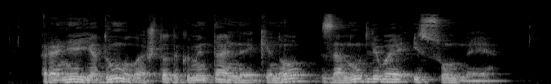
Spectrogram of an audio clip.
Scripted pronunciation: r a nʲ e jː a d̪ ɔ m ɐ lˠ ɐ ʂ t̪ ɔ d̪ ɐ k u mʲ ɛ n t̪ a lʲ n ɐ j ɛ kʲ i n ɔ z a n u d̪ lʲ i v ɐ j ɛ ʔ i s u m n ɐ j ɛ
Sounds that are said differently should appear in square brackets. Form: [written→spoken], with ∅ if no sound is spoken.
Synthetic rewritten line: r a nʲ e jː a d̪ [ɔ→u] m ɐ lˠ ɐ ʂ t̪ ɔ d̪ ɐ k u mʲ ɛ n t̪ a lʲ n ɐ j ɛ kʲ i n ɔ z a n u d̪ lʲ i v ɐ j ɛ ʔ i s u m n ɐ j ɛ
